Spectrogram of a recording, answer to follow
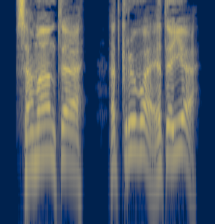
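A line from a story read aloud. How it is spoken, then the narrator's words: Man shouting. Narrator (Russian): Пришедший мужчина крикнул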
